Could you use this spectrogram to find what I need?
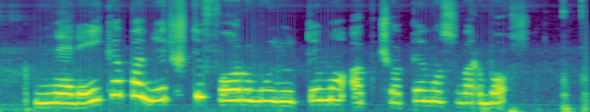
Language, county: Lithuanian, Vilnius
